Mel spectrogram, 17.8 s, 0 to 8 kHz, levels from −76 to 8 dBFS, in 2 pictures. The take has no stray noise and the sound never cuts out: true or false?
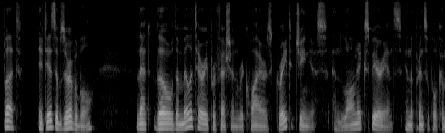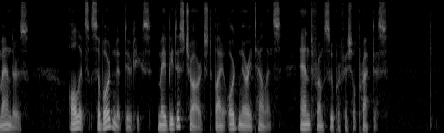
false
